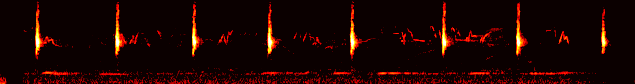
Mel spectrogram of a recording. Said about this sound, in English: Western meadowlark, which is more rounded and bell-like.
